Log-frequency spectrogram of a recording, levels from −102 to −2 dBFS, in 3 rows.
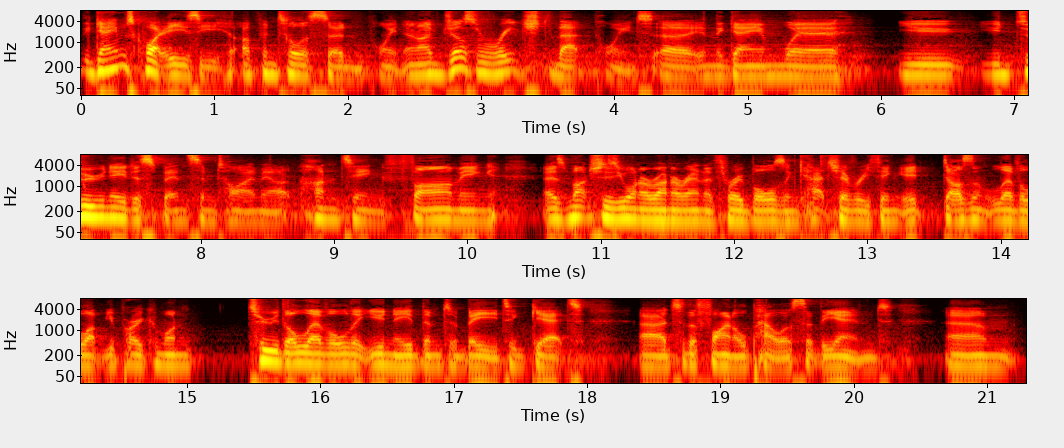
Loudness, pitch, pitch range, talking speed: -36 LUFS, 110 Hz, 100-130 Hz, 200 wpm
